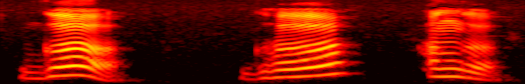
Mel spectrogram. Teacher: आप जब ग बोलते हैं तो आपने देखा होगा कि आपके गले से एक कंपन हो रहा है, गले में एक कंपन हो रहा है। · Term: सघोष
